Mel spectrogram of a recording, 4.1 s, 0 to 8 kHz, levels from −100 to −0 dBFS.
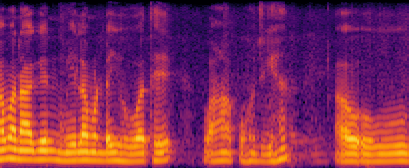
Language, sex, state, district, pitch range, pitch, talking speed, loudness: Chhattisgarhi, male, Chhattisgarh, Rajnandgaon, 130-155 Hz, 140 Hz, 175 wpm, -19 LUFS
